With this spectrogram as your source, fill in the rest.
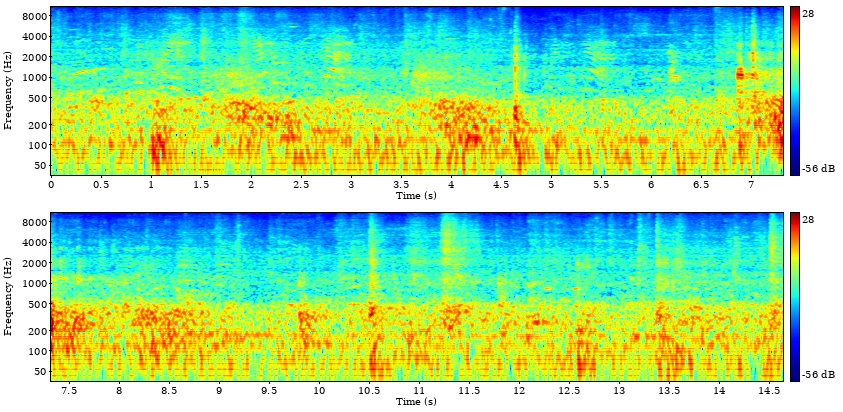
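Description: Balls rumble and pins clatter across a large, noisy echoing hall.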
